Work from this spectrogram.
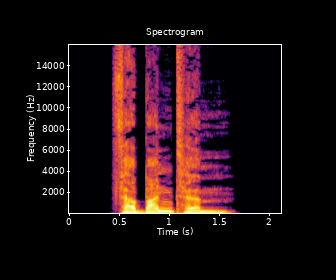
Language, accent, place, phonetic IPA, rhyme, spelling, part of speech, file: German, Germany, Berlin, [fɛɐ̯ˈbantəm], -antəm, verbanntem, adjective, De-verbanntem.ogg
- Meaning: strong dative masculine/neuter singular of verbannt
